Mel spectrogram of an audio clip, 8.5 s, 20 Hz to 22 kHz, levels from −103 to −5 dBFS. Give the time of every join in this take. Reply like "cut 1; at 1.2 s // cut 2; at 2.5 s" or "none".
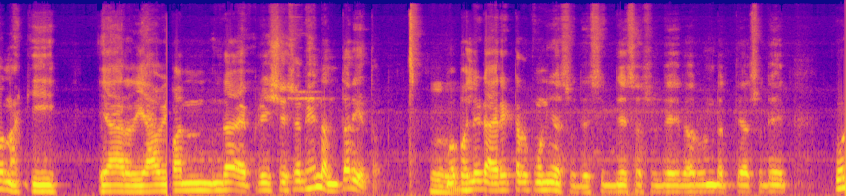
cut 1; at 1.7 s

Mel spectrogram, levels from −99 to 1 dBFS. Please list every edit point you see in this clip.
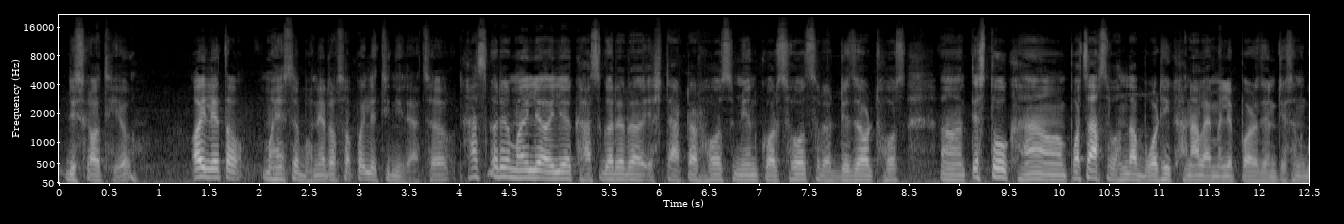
cut 1; at 4.1 s

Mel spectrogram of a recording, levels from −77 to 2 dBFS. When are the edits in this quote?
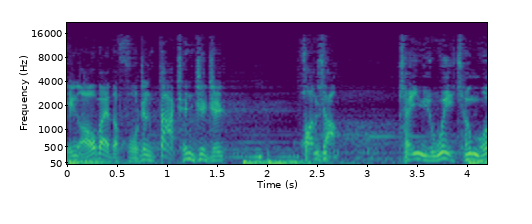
cut 1; at 1.8 s

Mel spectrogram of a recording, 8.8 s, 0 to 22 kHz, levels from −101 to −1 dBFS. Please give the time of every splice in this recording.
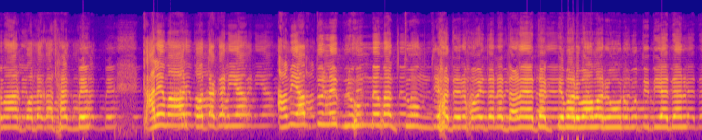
none

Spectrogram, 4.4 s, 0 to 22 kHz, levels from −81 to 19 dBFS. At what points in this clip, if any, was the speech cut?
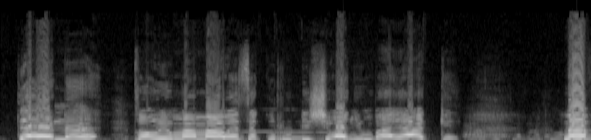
cut 1; at 1.0 s

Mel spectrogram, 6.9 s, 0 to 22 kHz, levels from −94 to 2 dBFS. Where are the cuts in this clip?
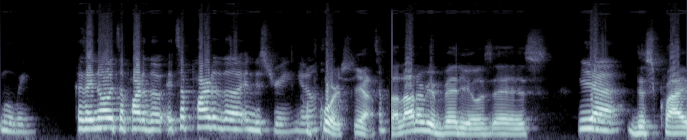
cut 1; at 3.8 s

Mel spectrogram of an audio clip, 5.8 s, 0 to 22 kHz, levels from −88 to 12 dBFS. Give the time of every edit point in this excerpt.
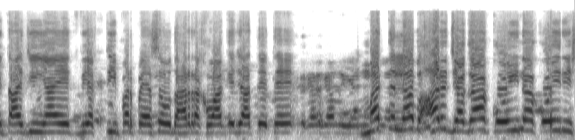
none

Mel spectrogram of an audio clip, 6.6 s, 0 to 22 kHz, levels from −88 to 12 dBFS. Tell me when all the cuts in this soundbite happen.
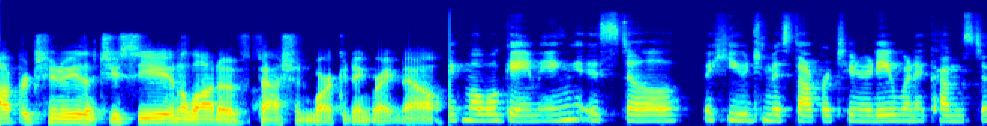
cut 1; at 1.7 s // cut 2; at 3.0 s

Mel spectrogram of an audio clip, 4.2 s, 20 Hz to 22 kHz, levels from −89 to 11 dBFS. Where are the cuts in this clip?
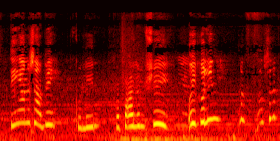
cut 1; at 1.6 s // cut 2; at 2.7 s

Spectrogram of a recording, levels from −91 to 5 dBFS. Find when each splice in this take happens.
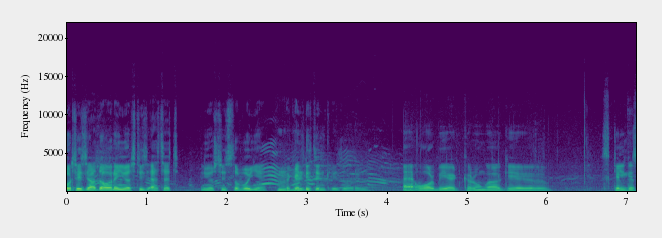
cut 1; at 4.1 s

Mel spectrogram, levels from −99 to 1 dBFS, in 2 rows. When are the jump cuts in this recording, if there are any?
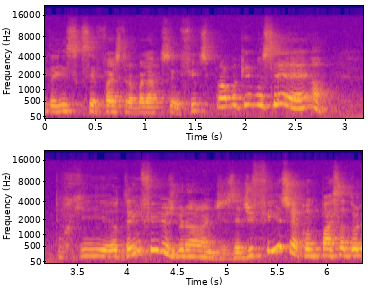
none

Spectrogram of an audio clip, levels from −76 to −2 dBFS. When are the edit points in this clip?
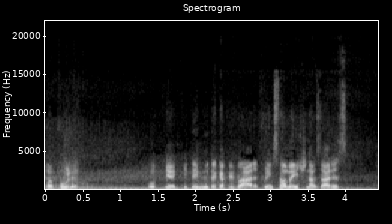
none

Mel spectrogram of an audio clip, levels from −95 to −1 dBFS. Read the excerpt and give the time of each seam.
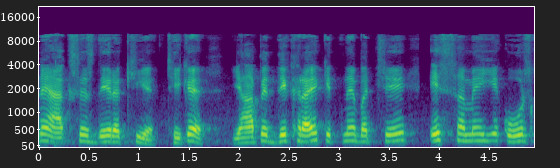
cut 1; at 1.3 s // cut 2; at 3.8 s

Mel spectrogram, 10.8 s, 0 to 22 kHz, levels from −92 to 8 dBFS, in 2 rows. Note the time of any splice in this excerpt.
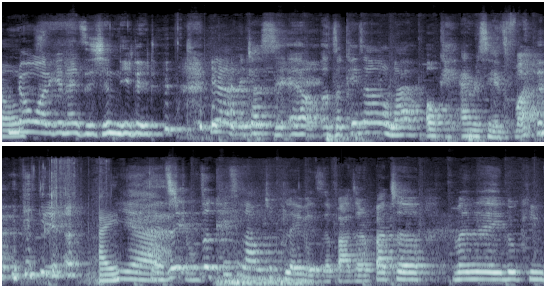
cut 1; at 6.4 s

